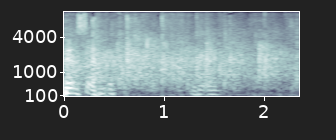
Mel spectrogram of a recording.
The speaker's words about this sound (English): Too much applause, too much.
